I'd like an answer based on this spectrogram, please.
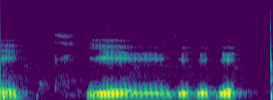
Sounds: Cough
